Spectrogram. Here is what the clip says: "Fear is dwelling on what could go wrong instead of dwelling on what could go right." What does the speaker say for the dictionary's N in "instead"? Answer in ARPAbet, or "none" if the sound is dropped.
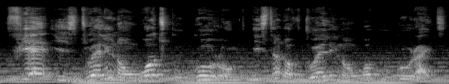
N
